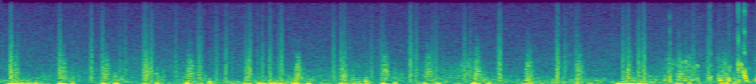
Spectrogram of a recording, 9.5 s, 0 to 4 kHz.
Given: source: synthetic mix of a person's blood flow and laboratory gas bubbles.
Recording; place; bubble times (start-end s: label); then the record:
Doppler ultrasound of blood flow; subclavian vein
8.28-8.76 s: bubbles
8.85-8.91 s: bubbles
8.95-9.15 s: bubbles
9.18-9.37 s: bubbles
9.42-9.47 s: bubbles
From the record:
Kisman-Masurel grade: 213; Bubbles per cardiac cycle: several, 3 to 8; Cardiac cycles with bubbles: 1 to 10%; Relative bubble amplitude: loud (0.450 to 0.775); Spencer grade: 1 (occasional bubble signal discernible with the cardiac motion signal, with majority of cardiac periods free of bubbles); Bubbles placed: anywhere in the cardiac cycle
